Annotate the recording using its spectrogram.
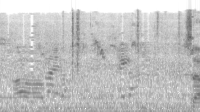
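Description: City street background noise: a low rumble of traffic under faint talk, with a few short clicks.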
